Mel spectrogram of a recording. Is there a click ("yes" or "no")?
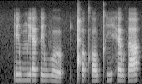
yes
